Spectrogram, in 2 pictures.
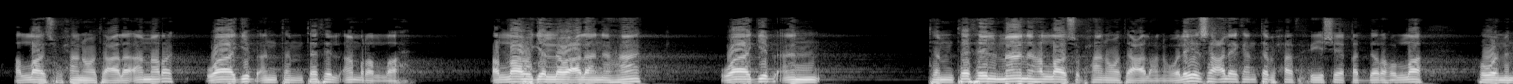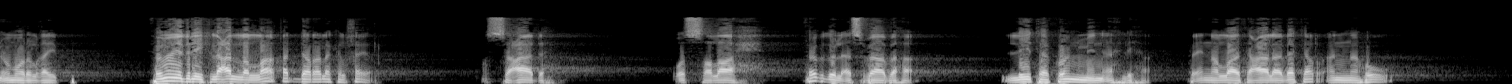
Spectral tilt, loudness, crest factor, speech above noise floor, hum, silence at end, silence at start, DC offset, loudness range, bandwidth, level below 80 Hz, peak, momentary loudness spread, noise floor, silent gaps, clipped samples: -6.5 dB/octave; -13 LUFS; 12 dB; 51 dB; none; 1.25 s; 0.15 s; under 0.1%; 6 LU; 9.6 kHz; -36 dBFS; -2 dBFS; 11 LU; -62 dBFS; none; under 0.1%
